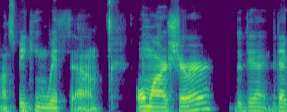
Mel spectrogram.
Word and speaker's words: Sherrer: us today um i'm speaking with um omar sharer did i pronounce that correctly your last name that's right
